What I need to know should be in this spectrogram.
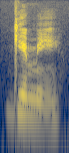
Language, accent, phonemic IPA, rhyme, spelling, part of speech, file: English, US, /ˈɡɪmiː/, -ɪmi, gimme, contraction / noun, En-us-gimme.ogg
- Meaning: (contraction) Give me; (noun) That which is easy to perform or obtain, especially in sports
